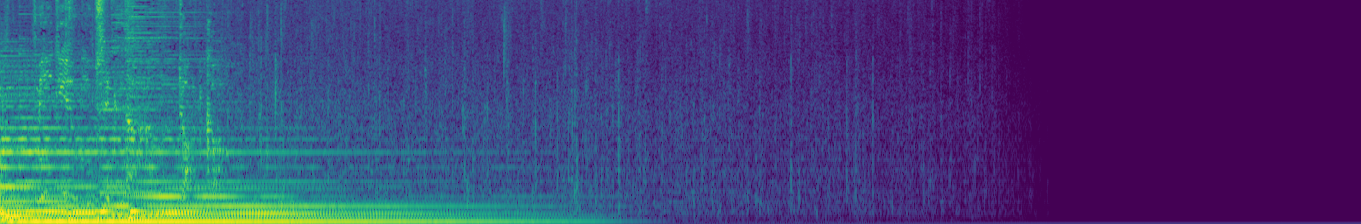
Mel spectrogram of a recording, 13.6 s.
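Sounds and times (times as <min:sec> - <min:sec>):
underscore music: 0:00.0 - 0:05.3.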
